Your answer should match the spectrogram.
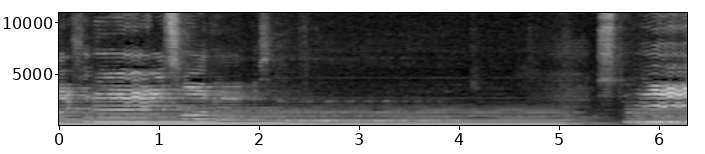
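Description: Church organ holding sustained chords as a soprano's held note, with vibrato, fades out in the first second or two; the chord changes about two seconds in, the sound drops away briefly near the end, and the soprano's voice comes back in right at the end.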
